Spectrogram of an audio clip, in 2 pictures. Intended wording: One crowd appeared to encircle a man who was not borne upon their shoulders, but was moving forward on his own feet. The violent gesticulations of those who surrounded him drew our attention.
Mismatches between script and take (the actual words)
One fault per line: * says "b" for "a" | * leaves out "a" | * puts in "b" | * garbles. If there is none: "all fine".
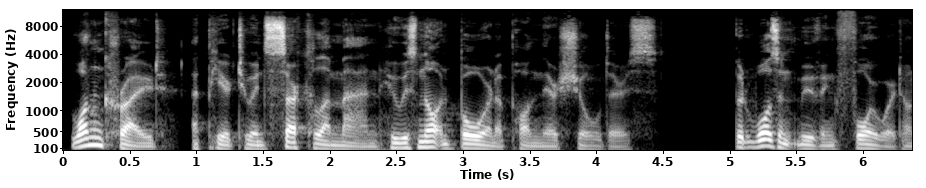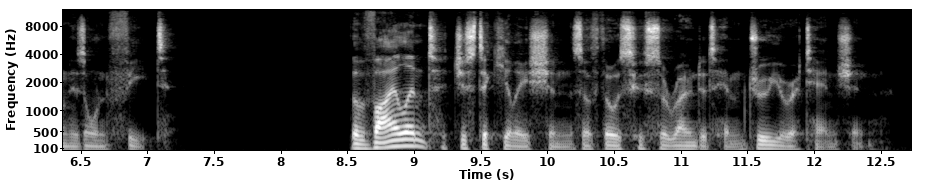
* says "wasn't" for "was"
* says "your" for "our"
